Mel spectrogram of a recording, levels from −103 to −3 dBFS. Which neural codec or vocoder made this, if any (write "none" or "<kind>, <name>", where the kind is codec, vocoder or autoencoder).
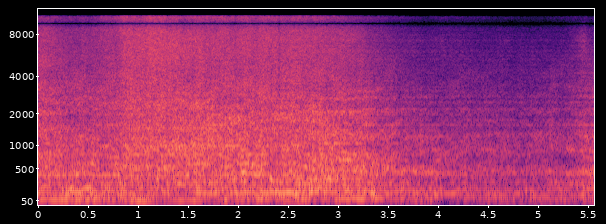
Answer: codec, SNAC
